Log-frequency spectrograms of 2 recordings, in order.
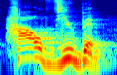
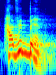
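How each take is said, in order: First: Said in full, with 'how' at the start. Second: Reduced, with 'how' left out at the start.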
